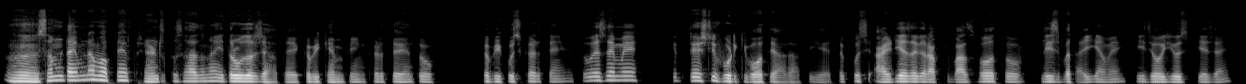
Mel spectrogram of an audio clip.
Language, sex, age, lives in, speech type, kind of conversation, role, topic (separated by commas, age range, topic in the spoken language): Hindi, male, 20-24, India, conversation, podcast, host, Camping ke liye simple aur tasty khane ke kaunse ideas aap suggest karenge?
